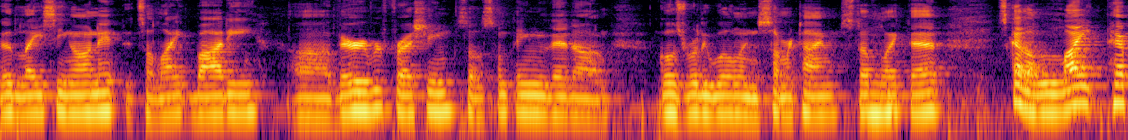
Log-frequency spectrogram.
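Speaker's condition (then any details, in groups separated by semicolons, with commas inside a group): No condition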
